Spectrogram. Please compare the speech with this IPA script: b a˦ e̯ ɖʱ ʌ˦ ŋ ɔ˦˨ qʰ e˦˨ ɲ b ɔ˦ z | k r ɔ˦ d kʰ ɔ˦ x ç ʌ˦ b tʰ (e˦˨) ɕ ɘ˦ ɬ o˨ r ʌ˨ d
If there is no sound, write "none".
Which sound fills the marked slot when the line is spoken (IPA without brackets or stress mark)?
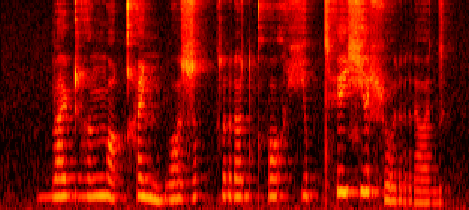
e˦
